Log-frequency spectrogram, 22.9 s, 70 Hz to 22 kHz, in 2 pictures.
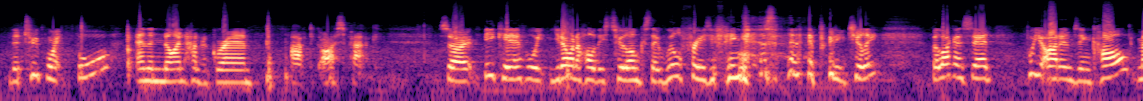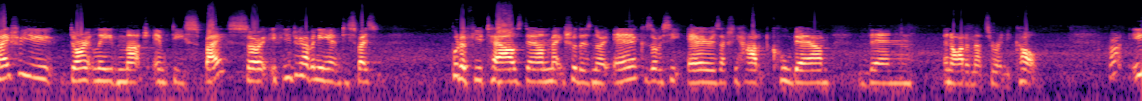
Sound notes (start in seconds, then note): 7.3 laughing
